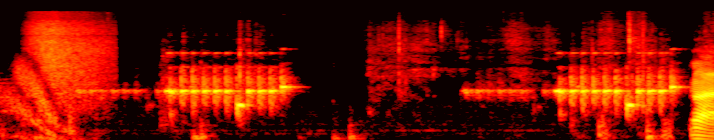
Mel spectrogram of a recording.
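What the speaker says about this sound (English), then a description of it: "My phone keeps going on." A mobile phone ringtone plays loudly in two repeated bursts of rapid pulsing tones, separated by brief quieter gaps.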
